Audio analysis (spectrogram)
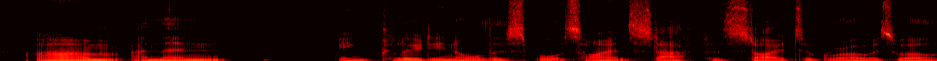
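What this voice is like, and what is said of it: West Midlands English accent. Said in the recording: “the more you speak, the more you start to hear the accent coming through... I'm originally from West Brom. Birmingham.”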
